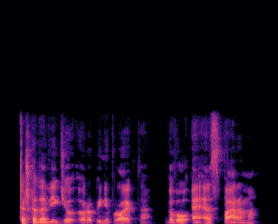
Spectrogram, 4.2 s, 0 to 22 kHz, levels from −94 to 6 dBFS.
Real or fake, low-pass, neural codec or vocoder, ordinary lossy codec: real; 10.8 kHz; none; AAC, 96 kbps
